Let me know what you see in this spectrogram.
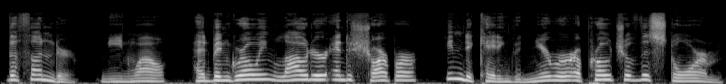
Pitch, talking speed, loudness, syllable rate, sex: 175 Hz, 130 wpm, -17 LUFS, 4.2 syllables/s, male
